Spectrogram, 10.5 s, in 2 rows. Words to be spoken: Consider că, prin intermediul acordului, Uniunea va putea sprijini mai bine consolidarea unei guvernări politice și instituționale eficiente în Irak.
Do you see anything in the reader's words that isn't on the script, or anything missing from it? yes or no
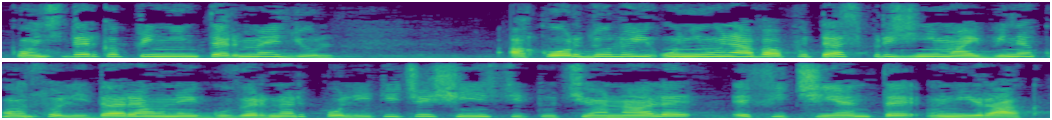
no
